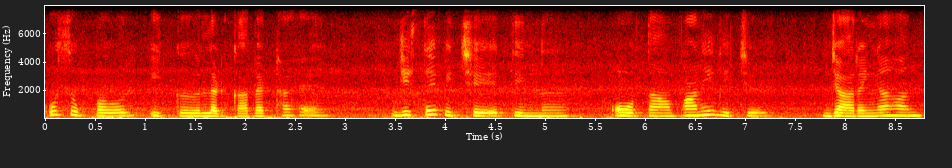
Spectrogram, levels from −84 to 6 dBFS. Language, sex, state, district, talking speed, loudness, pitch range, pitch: Punjabi, female, Punjab, Kapurthala, 100 wpm, -16 LUFS, 200-225 Hz, 215 Hz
